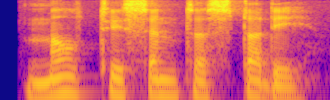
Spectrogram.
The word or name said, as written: multicenter study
